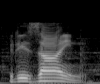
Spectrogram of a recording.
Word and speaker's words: resign: Resign. Resign. G is silent here.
